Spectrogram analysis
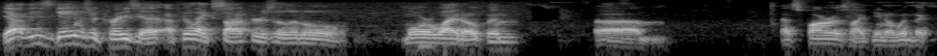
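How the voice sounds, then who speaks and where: A man co-hosting a casual sports watch-party livestream from his garage, chatty and quick to laugh. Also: fairly low pitch, lively intonation, a little hiss or hum, low-quality recording. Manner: laughs often, rambling and chatty. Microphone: phone.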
